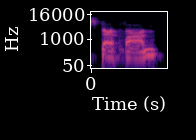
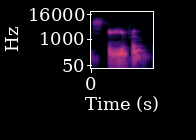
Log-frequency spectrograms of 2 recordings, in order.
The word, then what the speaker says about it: Stefan: I love how I keep saying his first name wrong every single time. Every single fucking time. I can see it says Stefan, and I'm still saying Stephen.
